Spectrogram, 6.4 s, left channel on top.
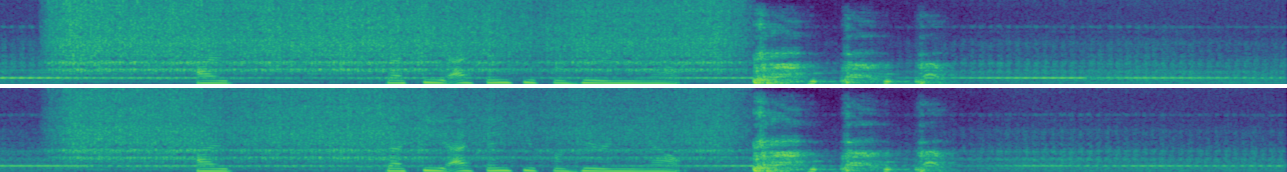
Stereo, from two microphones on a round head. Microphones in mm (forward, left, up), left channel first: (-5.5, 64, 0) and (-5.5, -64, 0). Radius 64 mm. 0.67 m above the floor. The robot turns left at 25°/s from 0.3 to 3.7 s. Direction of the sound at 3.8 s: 10° right (ahead or behind).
